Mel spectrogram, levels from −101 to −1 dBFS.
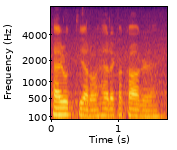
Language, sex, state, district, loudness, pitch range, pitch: Chakma, male, Tripura, West Tripura, -16 LUFS, 115-130 Hz, 125 Hz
